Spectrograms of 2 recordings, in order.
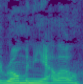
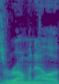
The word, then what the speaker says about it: Romaniello: Is it Romaniello? – It's just Romanello. The eye is silent.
